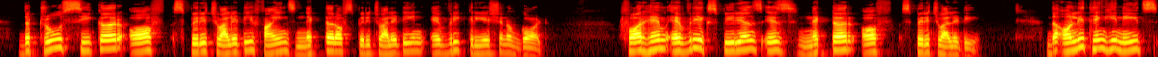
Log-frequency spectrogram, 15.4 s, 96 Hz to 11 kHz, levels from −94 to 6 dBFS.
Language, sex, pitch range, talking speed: Urdu, male, 145-180 Hz, 105 wpm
